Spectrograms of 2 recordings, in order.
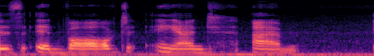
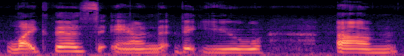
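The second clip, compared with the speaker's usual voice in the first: ordinary delivery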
